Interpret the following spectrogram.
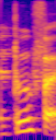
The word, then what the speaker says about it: Bufo: And the Bufo, it's Bufo. Is that what you're saying? It's Bufo. How do you spell that?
